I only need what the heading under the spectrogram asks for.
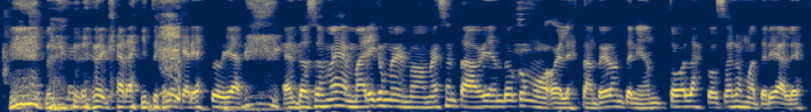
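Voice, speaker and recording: A man's voice: on the high side, fairly even intonation. A young adult man with a Venezuelan accent, co-hosting a podcast in a casual, slangy, profane way, full of jokes. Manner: fast, slangy, profane and joking. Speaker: podcast co-host. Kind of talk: casual chat.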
